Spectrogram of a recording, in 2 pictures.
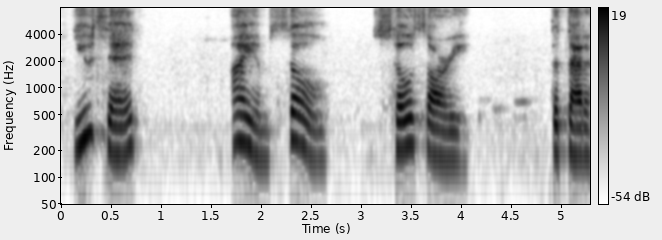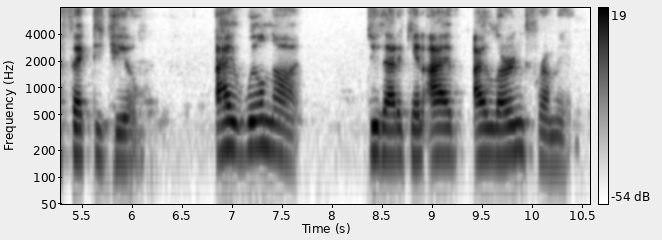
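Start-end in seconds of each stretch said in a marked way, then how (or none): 1.8-10.4 sugar-sweet, gentle, honeyed voice. Reminding a friend of her earlier words, imitating her soft, sweet voice. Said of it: "in a soft, sweet, quiet voice".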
